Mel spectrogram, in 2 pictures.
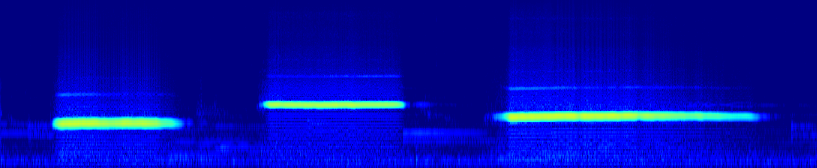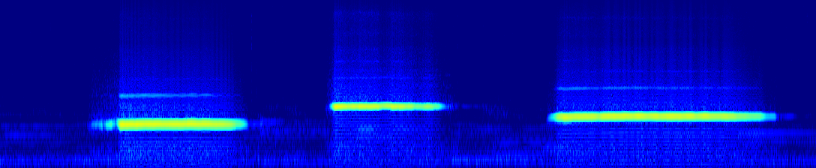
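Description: A whistled three-note phrase of long, sustained tones, low, then high, then middle, played twice with short pauses between notes, clear and alone, with a minor, slightly eerie feel.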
